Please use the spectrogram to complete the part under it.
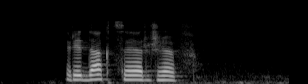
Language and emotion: Russian, neutral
